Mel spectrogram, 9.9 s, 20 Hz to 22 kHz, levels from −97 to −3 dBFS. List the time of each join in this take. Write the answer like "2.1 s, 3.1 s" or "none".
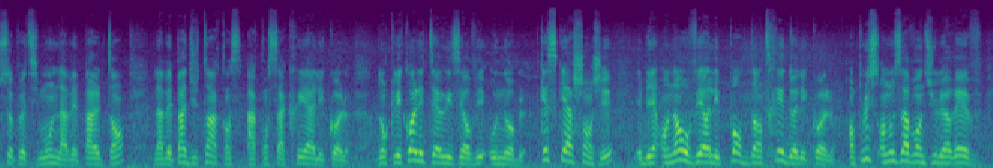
none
